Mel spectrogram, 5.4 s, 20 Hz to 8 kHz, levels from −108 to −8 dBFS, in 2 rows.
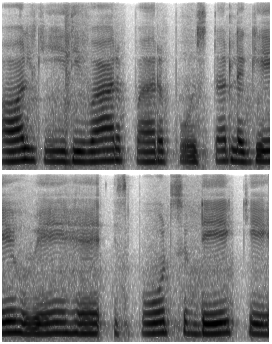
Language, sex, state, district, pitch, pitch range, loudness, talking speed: Hindi, female, Punjab, Pathankot, 180 Hz, 175-190 Hz, -14 LUFS, 125 wpm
